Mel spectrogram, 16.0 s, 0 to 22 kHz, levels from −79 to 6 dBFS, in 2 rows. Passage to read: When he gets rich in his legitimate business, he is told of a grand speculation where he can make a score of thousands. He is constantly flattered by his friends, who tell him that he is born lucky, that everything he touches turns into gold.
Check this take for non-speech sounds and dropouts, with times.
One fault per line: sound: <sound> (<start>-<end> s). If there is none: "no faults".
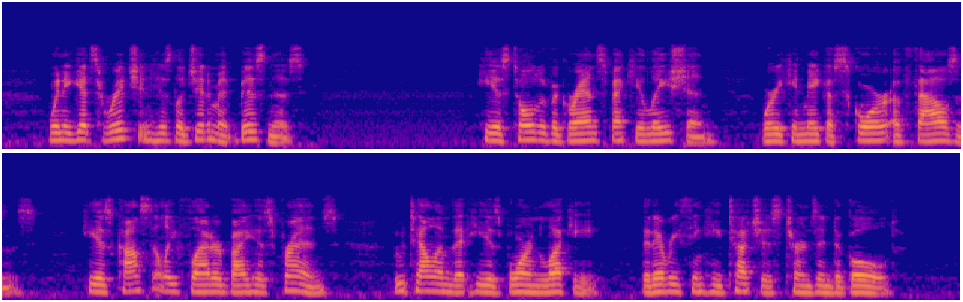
no faults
